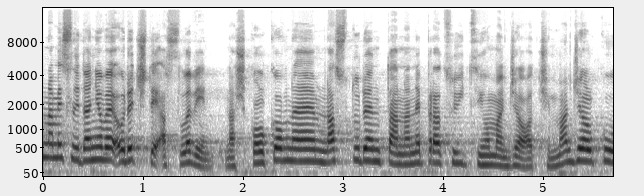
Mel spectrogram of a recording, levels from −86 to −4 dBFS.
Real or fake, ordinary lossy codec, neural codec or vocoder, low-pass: real; Opus, 32 kbps; none; 14.4 kHz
